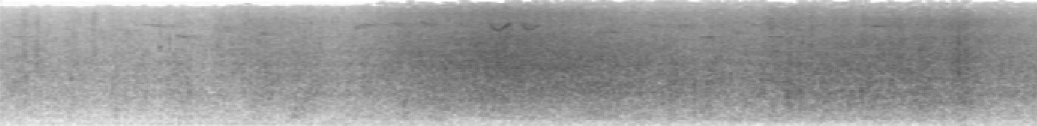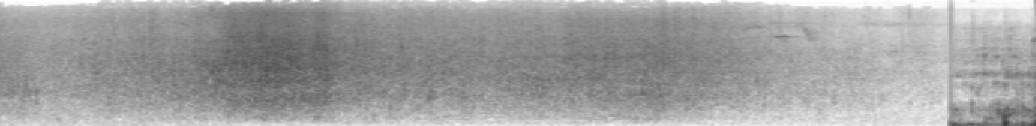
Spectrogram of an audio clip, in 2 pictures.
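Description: Sea surf washing onto a sandy beach, a soft hiss that swells and falls away twice. It is cut off abruptly near the end.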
